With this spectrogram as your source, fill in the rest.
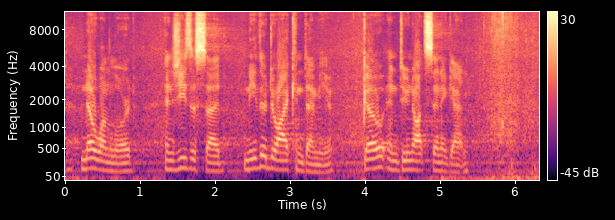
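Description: A man speaks into a microphone in a large, echoing hall.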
